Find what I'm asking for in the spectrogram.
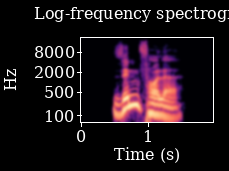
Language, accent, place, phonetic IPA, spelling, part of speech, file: German, Germany, Berlin, [ˈzɪnˌfɔlə], sinnvolle, adjective, De-sinnvolle.ogg
- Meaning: inflection of sinnvoll: 1. strong/mixed nominative/accusative feminine singular 2. strong nominative/accusative plural 3. weak nominative all-gender singular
